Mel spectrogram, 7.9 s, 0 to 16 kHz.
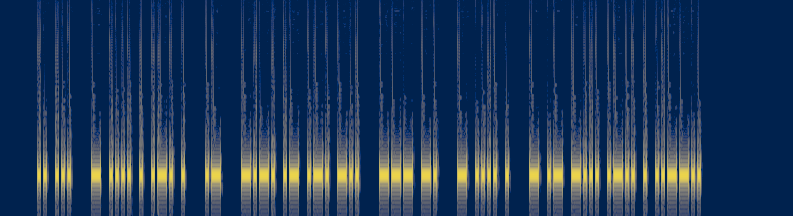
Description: Morse code, heard as a keyed tone, about 40 wpm, 700 Hz. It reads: IS THERE A CARD ON THE TABLE?
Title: Sentences from Top 1000 Words - Review Part 4 - 40wpm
